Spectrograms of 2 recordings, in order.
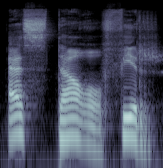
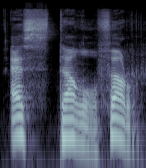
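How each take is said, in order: First: The vowel after the f is 'i'. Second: The vowel after the f is 'a'. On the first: The speaker calls it right. "pronounce a kasra under the fa" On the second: The speaker calls it wrong. "with fatha on top of the fa. And this is definitely wrong"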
